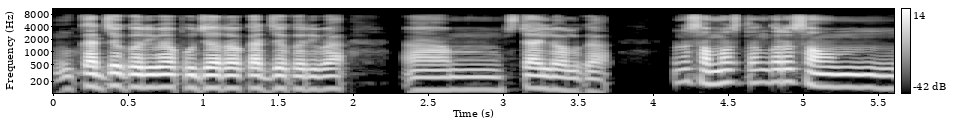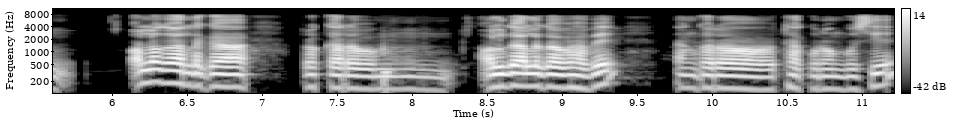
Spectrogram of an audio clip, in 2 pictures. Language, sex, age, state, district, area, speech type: Odia, male, 30-45, Odisha, Puri, urban, spontaneous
